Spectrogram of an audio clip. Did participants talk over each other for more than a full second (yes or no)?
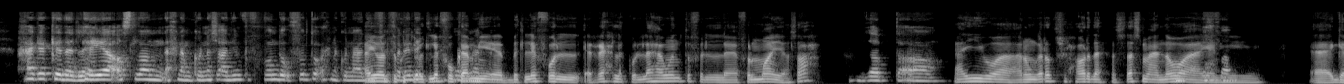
yes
